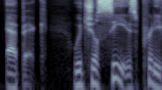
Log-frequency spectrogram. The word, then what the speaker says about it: Epique: And it's called Epique Realty. And yes, that's pronounced Epic, which you'll see is pretty fitting.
